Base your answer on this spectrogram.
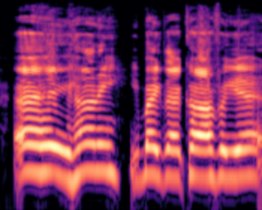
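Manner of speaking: put-on high old prospector voice, talking through an underbite. Retelling one's own greeting at home, in an old prospector voice. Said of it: "like a old prospector".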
